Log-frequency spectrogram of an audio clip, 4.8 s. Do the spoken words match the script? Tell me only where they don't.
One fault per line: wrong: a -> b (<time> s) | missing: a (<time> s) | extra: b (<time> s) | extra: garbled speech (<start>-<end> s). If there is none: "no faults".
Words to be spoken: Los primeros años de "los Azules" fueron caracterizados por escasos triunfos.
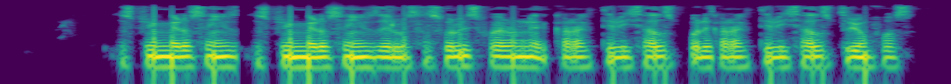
extra: los primeros años (1.2 s)
wrong: escasos -> caracterizados (3.5 s)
